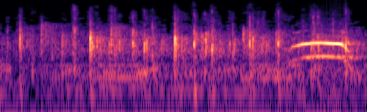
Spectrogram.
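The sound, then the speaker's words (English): A crowd claps hands to give God the glory, in a dense, continuous patter of many overlapping claps, with voices mixed in and a brief high-pitched shout near the end. “Anybody who knows that God's going to deliver you to his purposes, clap your hands and give God the glory.”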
